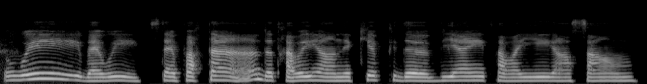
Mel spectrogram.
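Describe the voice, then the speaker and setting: A woman's voice: on the low side, fairly even intonation, slow pace, smooth, no room sound, muffled recording. A woman leading an online video meeting, handing the floor to each speaker and praising their answers. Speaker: meeting facilitator. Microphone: computer mic on video call.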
